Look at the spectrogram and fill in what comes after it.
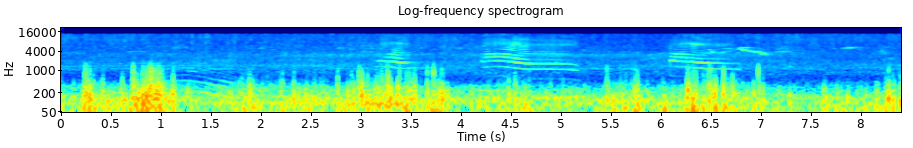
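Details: Stray cat meowing after eating food outdoors; three clear harmonic meows, the first falling, the later ones long and drawn out, over low rumbling background noise.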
